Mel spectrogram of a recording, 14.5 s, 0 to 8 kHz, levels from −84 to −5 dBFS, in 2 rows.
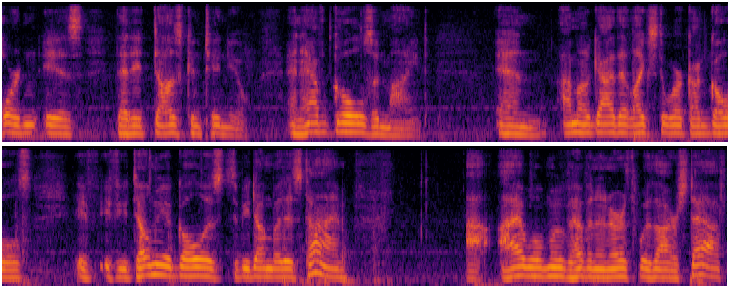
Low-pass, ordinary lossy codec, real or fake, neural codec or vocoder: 7.2 kHz; AAC, 48 kbps; real; none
